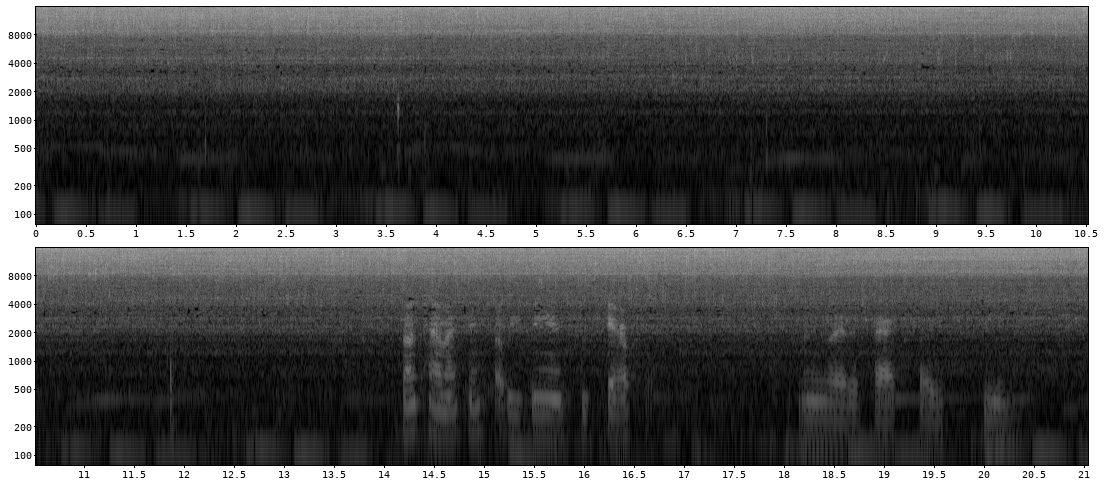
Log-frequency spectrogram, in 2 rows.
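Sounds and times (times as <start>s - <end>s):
tap water running into sink: 0.0s - 21.0s.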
